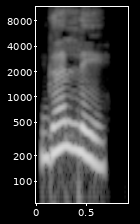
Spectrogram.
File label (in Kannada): "ಗಲ್ಲೆ", Kannada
